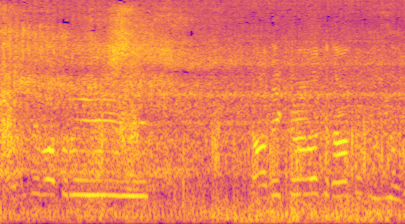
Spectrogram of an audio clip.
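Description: Steady low engine and road rumble from the vehicle being ridden in, with a voice heard twice over it, once holding a long note about a second in and again briefly near three seconds.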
